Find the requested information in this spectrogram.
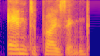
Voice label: "enterprising", Indian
